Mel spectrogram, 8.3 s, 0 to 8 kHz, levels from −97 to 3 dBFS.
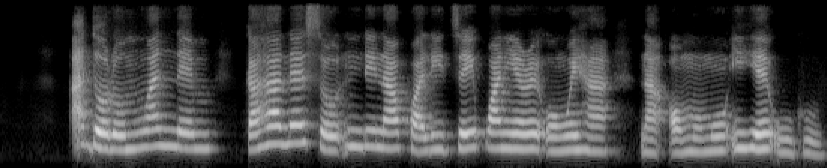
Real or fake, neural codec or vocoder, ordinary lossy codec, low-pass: fake; codec, 24 kHz, 0.5 kbps, DualCodec; none; 7.2 kHz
